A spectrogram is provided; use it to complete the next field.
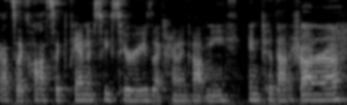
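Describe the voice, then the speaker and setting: A soft-spoken woman with a fairly low pitch, vocal fry, a moderate pace, and audible room echo. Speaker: booktuber. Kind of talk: casual vlog chat. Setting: at home. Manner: soft-spoken, talking quietly; hesitant, many fillers.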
